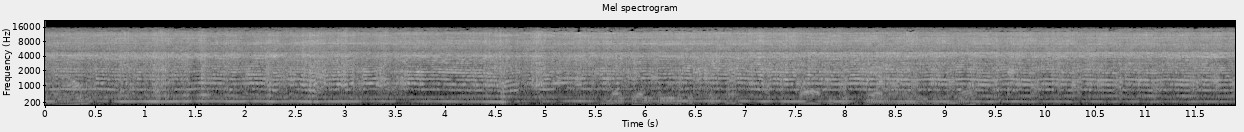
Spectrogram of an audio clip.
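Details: Steady loud whining motor hum with faint talk: oscillating cast saw cutting a full-leg plaster cast removed after 6 weeks following patellar tendon reattachment surgery.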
